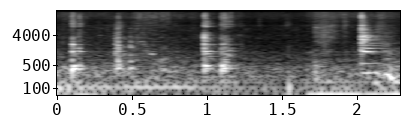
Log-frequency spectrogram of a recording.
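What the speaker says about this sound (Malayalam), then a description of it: "ഇത് നമുക്ക് ഇതിനകത്ത് വഴക്കാം" Banana stem thoran with green gram, garlic, dried red chillies and crushed coconut is stirred in a pan: a few quiet scraping strokes about every half second over a faint, low sizzle, with no voices.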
